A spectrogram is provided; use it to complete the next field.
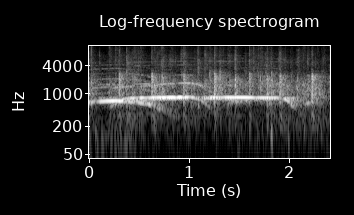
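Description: Steady, dense applause from an audience, many hands clapping together at an even loudness, with a sustained high whistle-like tone ringing over the clapping for most of its length.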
